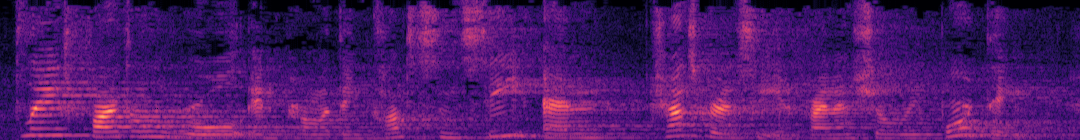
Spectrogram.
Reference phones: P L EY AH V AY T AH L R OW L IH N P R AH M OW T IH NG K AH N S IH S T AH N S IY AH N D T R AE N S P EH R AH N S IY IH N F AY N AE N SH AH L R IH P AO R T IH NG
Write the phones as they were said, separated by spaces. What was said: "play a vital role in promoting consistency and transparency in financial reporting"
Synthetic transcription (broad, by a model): P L EY AH F AY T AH L R OW L IH N P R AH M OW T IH NG K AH N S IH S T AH N S IY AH N T R AE N S P EH R AH N S IY IH N F AY N AE N SH AH L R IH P AO R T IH NG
